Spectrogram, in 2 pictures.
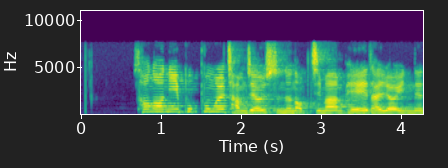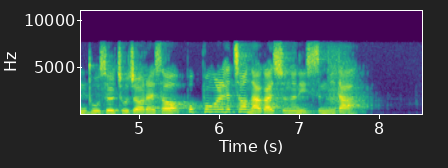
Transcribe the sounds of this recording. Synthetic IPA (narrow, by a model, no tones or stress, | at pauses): sʰʌnwʌɲipʰok̚pʰuŋɯɭt͡ɕamd͡ʑe̞uɭs͈unɯnʌp̚t͡ɕ͈imanpe̞ːtaʎːʌinːɯnt̬osʰɯɭt͡ɕod͡ʑʌɾe̞sʰʌpʰok̚pʰuŋɯɭɦe̞t͡ɕʰʌnaɡaɭs͈unɯnis͈ɯmɲida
